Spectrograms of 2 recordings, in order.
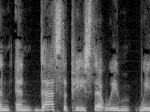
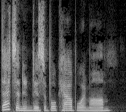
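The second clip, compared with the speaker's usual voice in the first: very proud, show-and-tell style delivery. Mother retelling her young daughter's words about a painting, imitating a proud child. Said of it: "very proudly says".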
